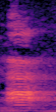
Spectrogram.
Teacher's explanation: A ini sifatnya nafasnya ditahan.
